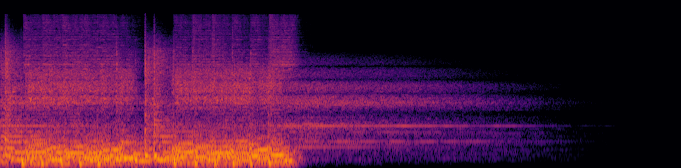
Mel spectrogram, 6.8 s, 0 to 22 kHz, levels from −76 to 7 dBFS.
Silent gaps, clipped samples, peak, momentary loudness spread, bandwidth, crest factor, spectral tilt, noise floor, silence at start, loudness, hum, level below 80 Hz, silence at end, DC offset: none; under 0.1%; -4 dBFS; 18 LU; 16.5 kHz; 14 dB; -5.5 dB/octave; -80 dBFS; 0 s; -16 LUFS; none; -32 dBFS; 2.2 s; under 0.1%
